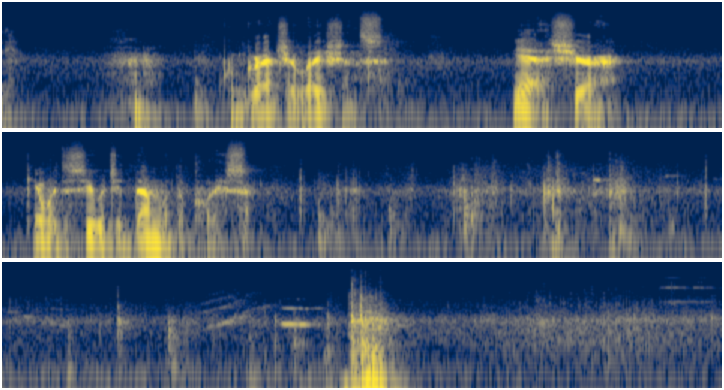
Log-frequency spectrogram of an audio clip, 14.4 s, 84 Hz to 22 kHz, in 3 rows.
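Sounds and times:
footsteps on a paved lot: 1.2 - 1.5, 6.5 - 10.9
speech: 1.5 - 2.7, 3.4 - 4.2, 5.0 - 7.1.

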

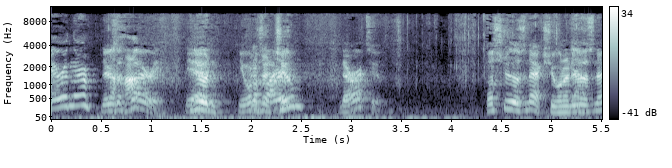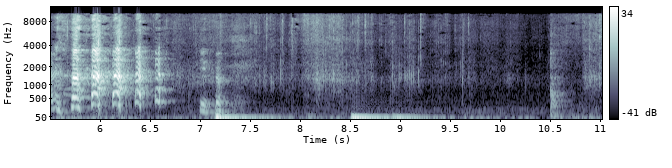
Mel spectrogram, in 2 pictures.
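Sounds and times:
speech: 0.1 - 3.5, 4.4 - 6.3, 7.0 - 7.4
taco wrappers crinkling and rustling: 0.6 - 11.0
laughter: 5.5 - 7.3.

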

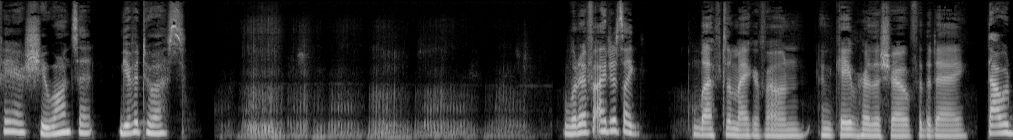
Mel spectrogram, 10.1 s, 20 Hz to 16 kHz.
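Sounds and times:
speech: 0.0 - 3.1, 5.6 - 10.1
cat purring: 2.2 - 5.6.

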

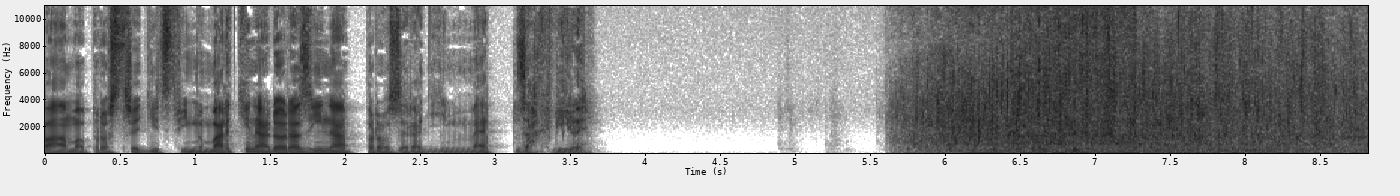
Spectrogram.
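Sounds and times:
speech: 0.0 - 3.7
clear mountain spring-water stream flowing: 5.6 - 8.8.

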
